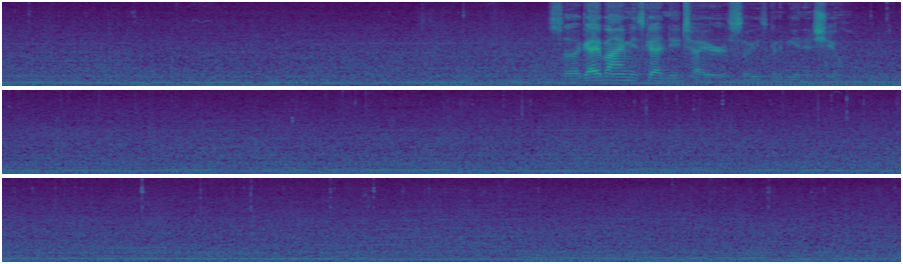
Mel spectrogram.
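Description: A race car engine drones steadily at a constant pitch.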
